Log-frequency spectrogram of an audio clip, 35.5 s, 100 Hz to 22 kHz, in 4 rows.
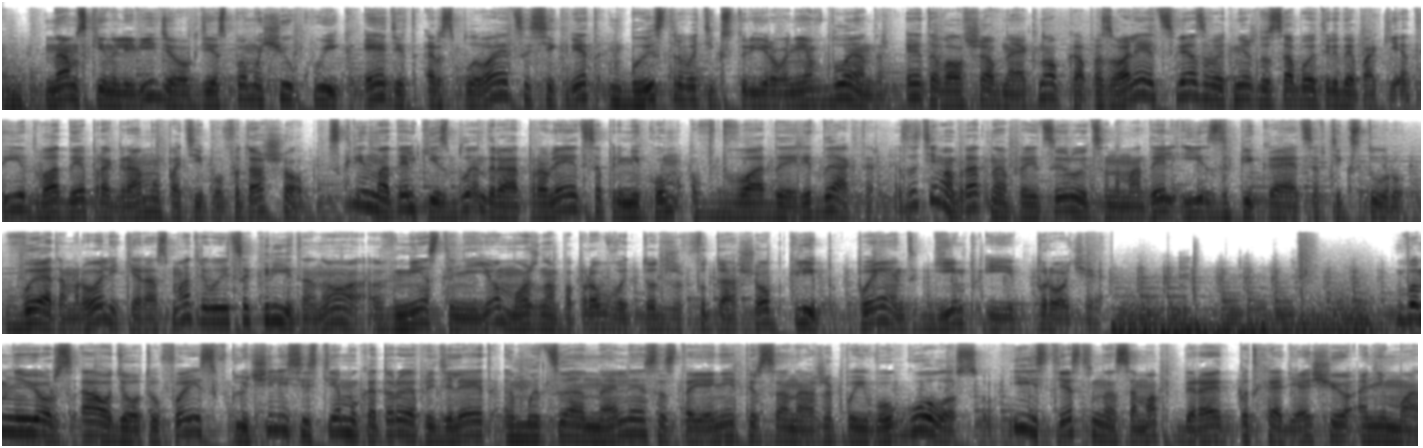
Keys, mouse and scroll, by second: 0.0-2.1 drag.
